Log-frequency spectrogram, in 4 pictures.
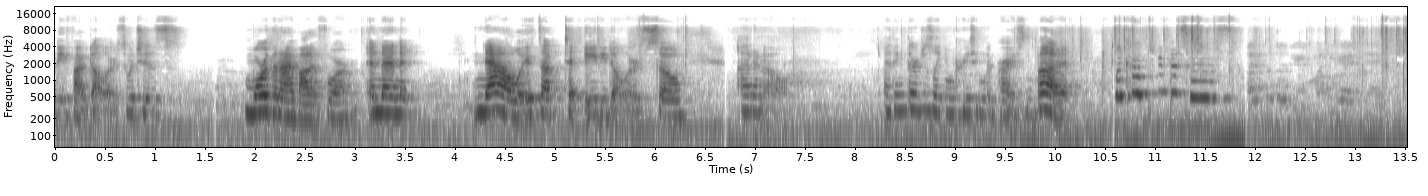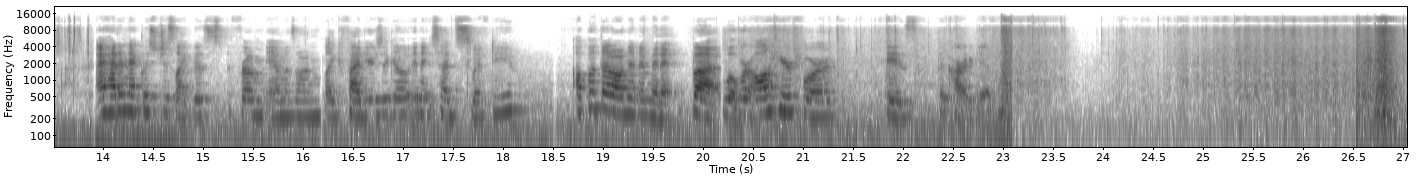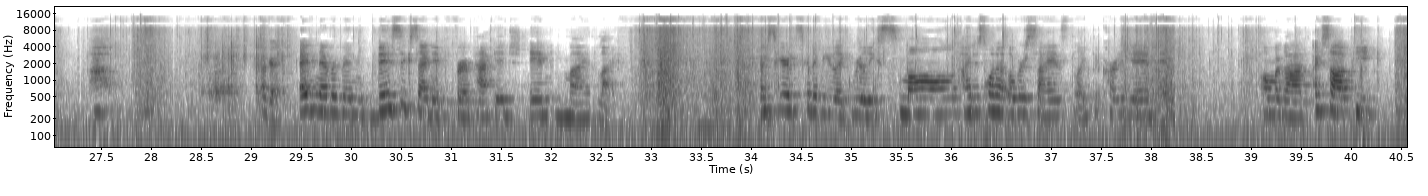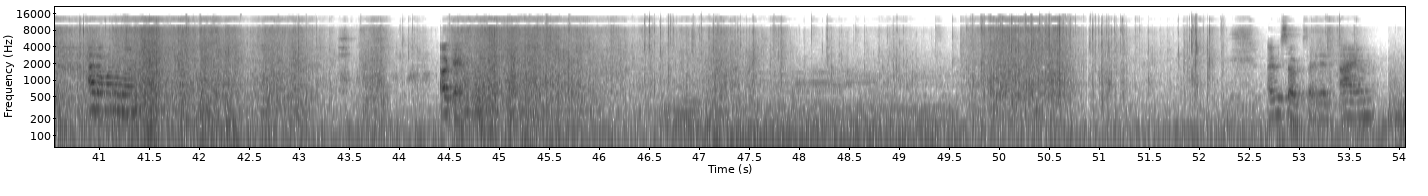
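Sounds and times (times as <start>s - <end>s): plastic mailer bag crinkling: 10.0s - 13.9s, 20.2s - 30.2s, 32.8s - 53.7s.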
